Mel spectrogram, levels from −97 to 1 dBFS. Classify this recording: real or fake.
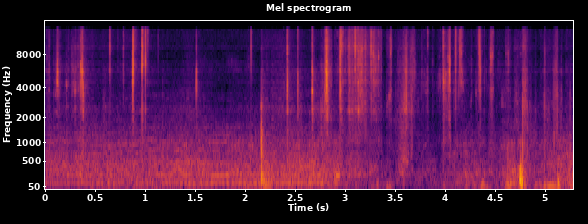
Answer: fake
